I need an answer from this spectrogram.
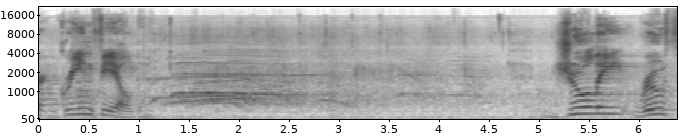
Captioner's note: audience claps and cheers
